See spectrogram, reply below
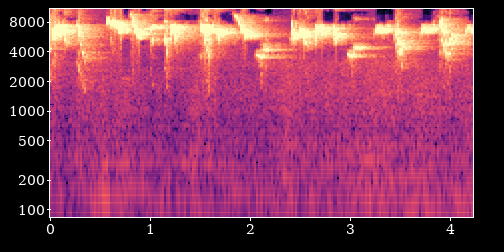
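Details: High, rolling ngerol song of an orange-headed thrush: rapid strings of thin whistles and sliding notes run almost continuously, with short dips in loudness between phrases.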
